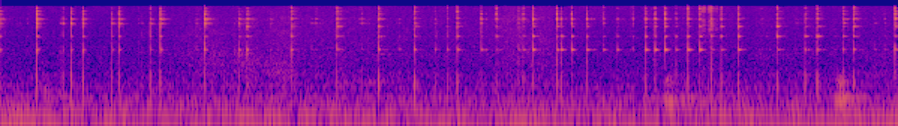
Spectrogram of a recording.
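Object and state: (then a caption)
Glass tapped. A glass object is tapped over and over in quick, uneven bursts, giving light clinking sounds. Each tap is a short, bright tick with faint high ringing partials that die away almost at once, over a steady low background rumble.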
